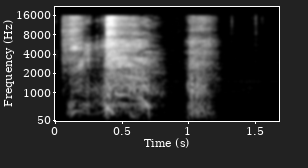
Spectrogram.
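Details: Two sneezes in quick succession, a sharp hissing burst with a voiced catch, then a shorter second burst; sneezing.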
